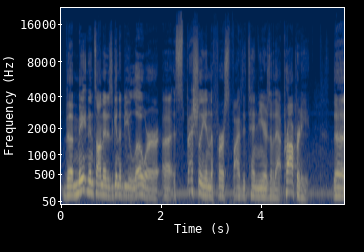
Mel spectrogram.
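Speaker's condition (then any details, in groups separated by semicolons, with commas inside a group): No condition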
